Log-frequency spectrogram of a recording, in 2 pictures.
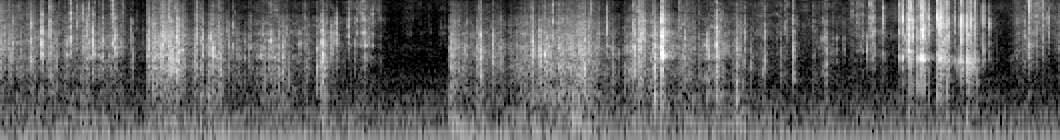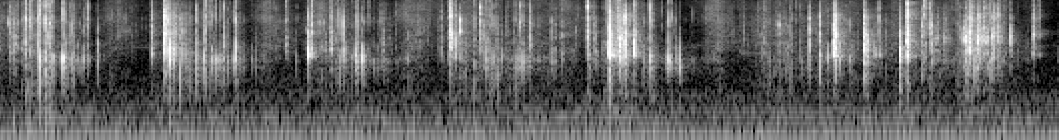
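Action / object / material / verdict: scrape / soap shavings crushed by hand / soap / none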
